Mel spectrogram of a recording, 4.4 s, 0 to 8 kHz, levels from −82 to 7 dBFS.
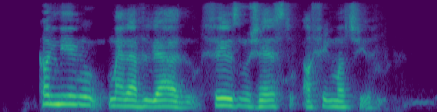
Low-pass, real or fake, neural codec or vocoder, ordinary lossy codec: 7.2 kHz; fake; codec, 16 kHz, 1 kbps, FreqCodec, larger model; Opus, 64 kbps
